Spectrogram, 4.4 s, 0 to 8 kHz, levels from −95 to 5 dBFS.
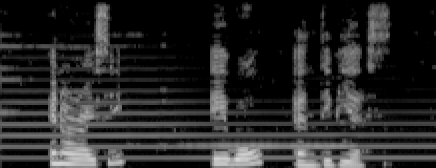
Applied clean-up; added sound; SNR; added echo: classical method spectral subtraction.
